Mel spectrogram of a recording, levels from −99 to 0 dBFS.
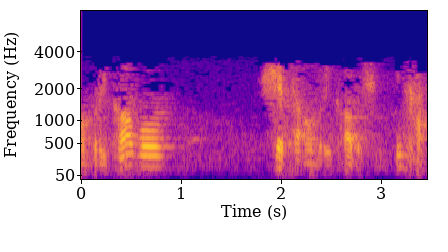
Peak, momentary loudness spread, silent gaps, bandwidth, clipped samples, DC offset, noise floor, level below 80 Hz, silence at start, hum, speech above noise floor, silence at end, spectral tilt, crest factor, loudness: -4 dBFS; 15 LU; none; 3.4 kHz; under 0.1%; under 0.1%; -54 dBFS; -62 dBFS; 0 s; none; 32 dB; 0 s; -10 dB/octave; 20 dB; -22 LUFS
